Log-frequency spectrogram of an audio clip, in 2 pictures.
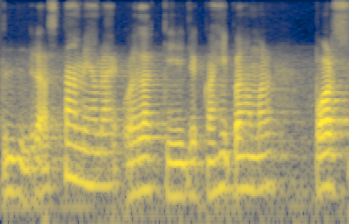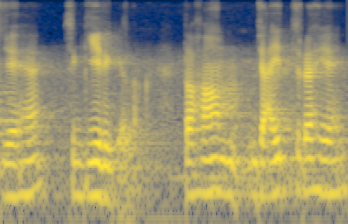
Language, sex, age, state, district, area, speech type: Maithili, male, 18-30, Bihar, Muzaffarpur, rural, spontaneous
